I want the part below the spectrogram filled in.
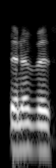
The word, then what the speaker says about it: Synovus: The last piece of the puzzle for Bass Pro Cabela's is hinging on a deal right now with Synovus. I think that's how you pronounce it.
